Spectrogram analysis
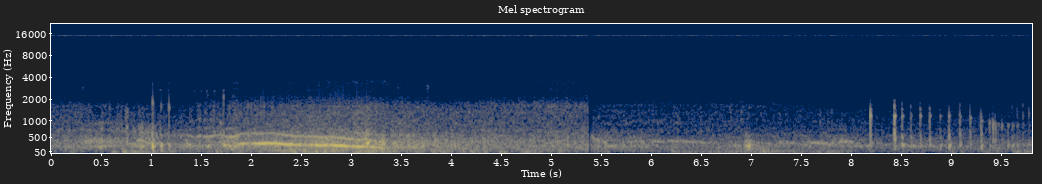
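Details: Micless recording of an adult's stomach the morning after a stuffing session: low gurgling and a drawn-out rising and falling rumble, then softer bubbling with small pops; borborygmi.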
